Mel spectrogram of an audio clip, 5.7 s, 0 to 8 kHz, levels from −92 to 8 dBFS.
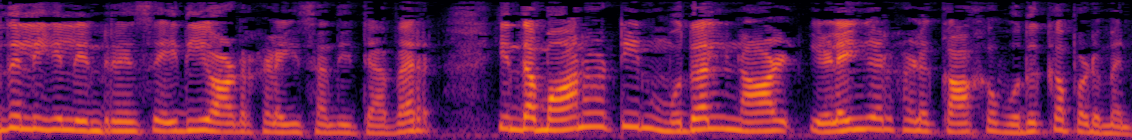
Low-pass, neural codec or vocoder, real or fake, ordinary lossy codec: none; none; real; none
